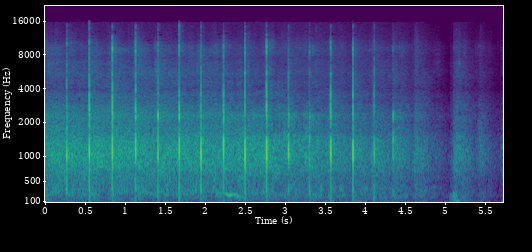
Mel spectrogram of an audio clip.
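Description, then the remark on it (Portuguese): A church audience claps in steady unison to welcome a visitor, sharp rhythmic claps about three per second over a low murmur, fading out after roughly five seconds. “Uma salva de palmas.”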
